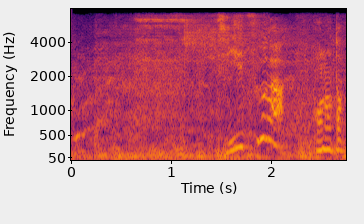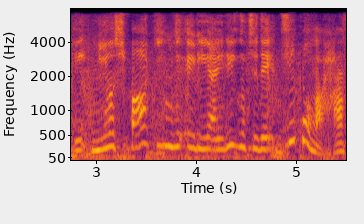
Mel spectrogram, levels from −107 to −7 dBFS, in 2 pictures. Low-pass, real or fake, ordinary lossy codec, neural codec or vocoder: 7.2 kHz; fake; AAC, 48 kbps; codec, 16 kHz, 2 kbps, FreqCodec, larger model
